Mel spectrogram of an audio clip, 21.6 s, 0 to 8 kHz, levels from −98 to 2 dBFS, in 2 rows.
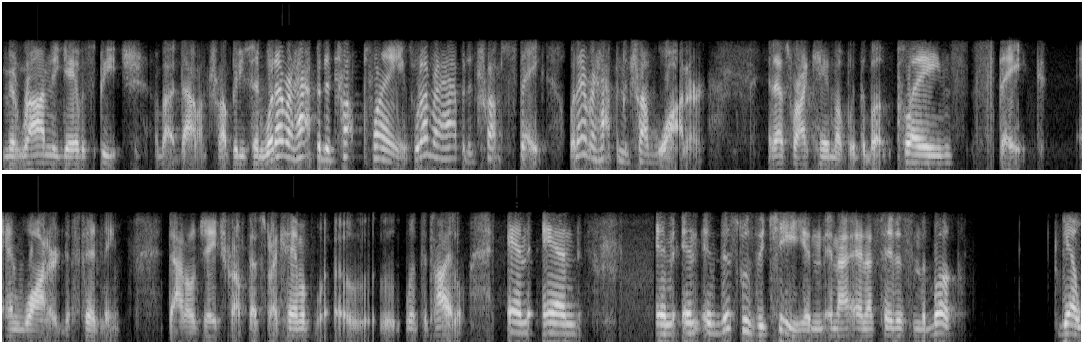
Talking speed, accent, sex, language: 195 wpm, American, male, English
